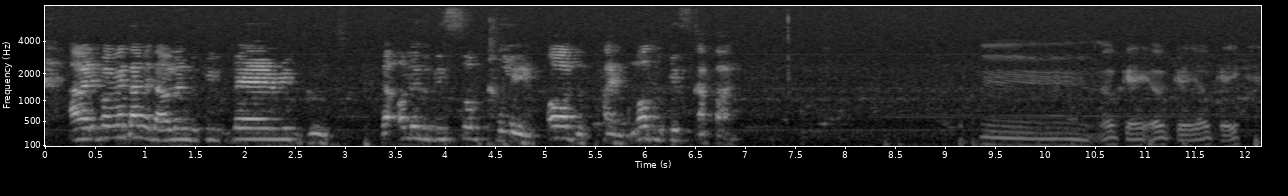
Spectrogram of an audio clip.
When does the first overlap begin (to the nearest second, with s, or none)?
none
